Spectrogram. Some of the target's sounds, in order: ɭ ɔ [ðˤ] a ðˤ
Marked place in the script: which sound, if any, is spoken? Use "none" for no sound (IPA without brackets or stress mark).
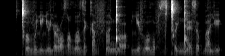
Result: zˤ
